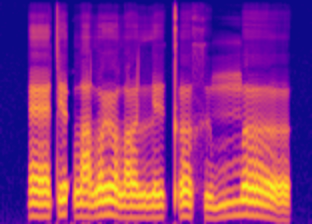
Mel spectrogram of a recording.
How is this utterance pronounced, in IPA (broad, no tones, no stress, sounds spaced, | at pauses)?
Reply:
ɛː t ɪ ʔ lˠ a lˠ ʏː lˠ əː lː ɪː kʼ ə x ɨ mː əː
